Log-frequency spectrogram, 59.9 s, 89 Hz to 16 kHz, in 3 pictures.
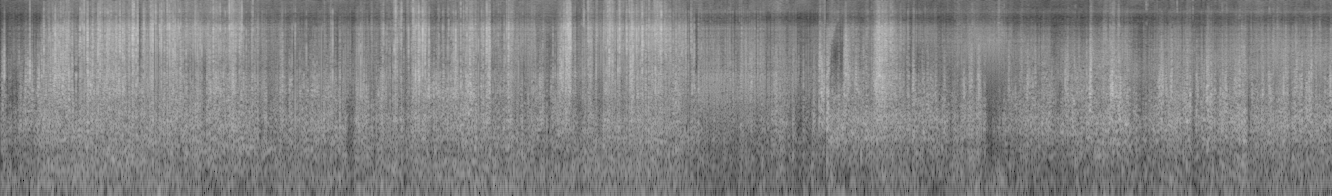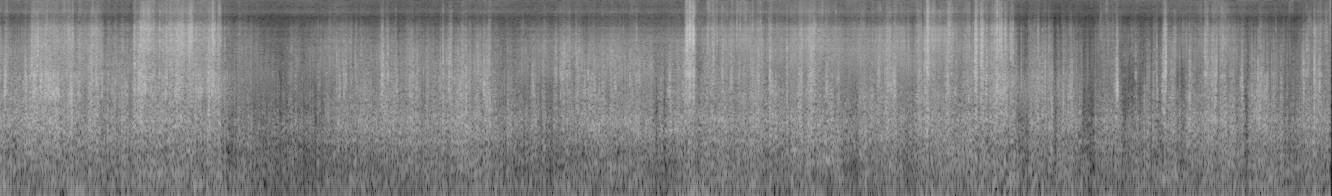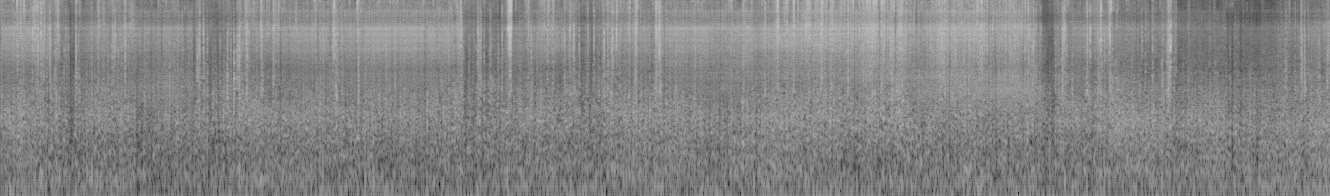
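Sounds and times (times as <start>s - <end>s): wind buffeting microphone: 0.0s - 59.9s.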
